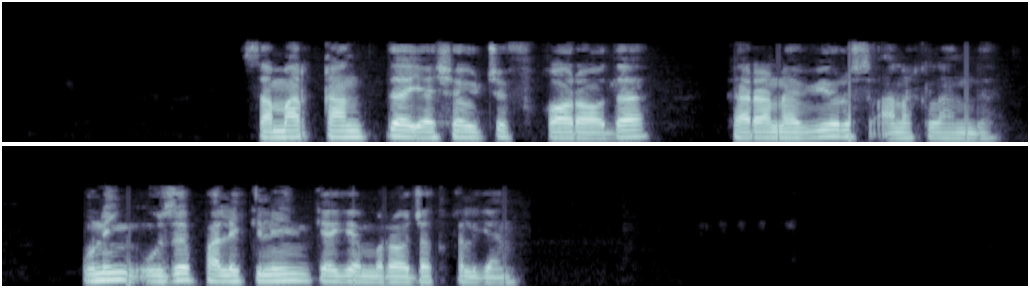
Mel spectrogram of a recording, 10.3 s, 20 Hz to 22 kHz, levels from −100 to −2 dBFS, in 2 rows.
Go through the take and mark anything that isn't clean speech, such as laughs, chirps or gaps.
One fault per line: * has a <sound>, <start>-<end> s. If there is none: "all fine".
all fine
